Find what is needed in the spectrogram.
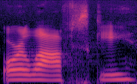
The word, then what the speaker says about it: Orlovsky: It says one, Dan Orlovsky. I was close, right? – Orlovsky. – And then he puts it pronounced just how it looks.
